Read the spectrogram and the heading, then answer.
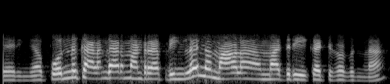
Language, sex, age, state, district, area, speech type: Tamil, female, 60+, Tamil Nadu, Erode, urban, conversation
